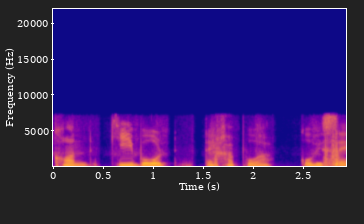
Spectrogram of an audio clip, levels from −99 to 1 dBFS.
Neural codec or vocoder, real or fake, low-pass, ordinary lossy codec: none; real; 7.2 kHz; none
